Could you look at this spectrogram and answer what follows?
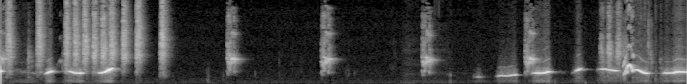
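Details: Cockatiel trying out "Kotori no Uta" in bursts: a few slurred whistles with scratching noise, long pauses broken by single chirps, then a rising run of whistled notes with a final wavering phrase.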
